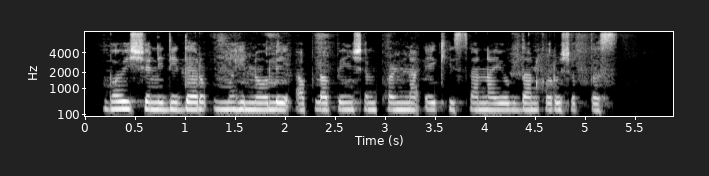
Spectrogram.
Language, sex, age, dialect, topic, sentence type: Marathi, male, 18-24, Northern Konkan, banking, statement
